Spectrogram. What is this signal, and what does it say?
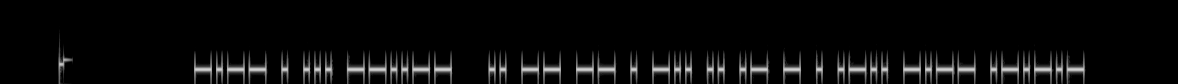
Morse code, heard as a keyed tone, about 22 wpm, 700 Hz. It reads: YES, IMMEDIATELY.
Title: Sentences from Top 1100 Words 22wpm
